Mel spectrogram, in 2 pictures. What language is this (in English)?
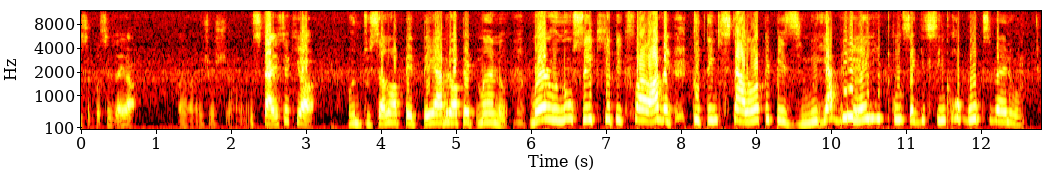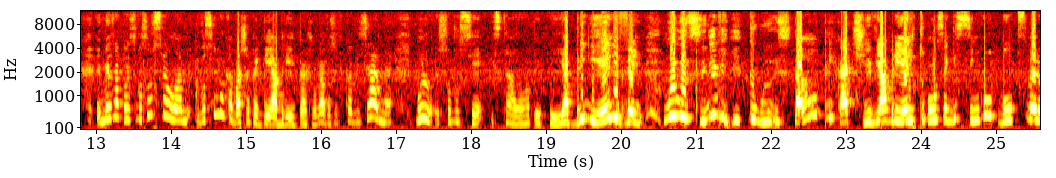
Portuguese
